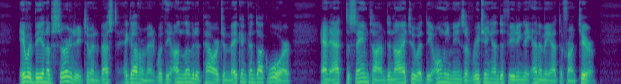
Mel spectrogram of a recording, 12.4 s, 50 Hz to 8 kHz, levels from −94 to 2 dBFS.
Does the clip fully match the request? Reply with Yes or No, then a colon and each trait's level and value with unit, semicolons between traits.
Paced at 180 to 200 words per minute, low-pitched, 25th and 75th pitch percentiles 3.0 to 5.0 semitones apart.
Yes: average, 185 wpm; low, 120 Hz; average, 3.7 semitones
